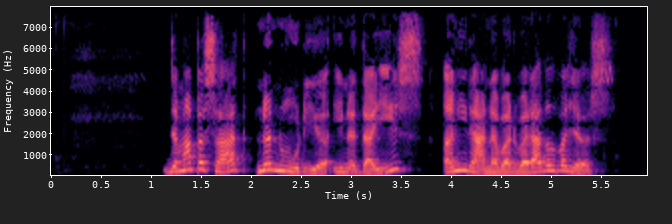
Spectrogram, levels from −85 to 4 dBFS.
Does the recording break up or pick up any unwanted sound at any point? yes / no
no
